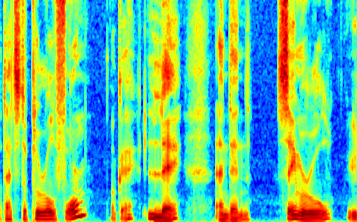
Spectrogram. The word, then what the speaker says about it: les: the plural form okay Le and then same rule you just write leave and then you put S at the end but then you don't pronounce it Le so it's quite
